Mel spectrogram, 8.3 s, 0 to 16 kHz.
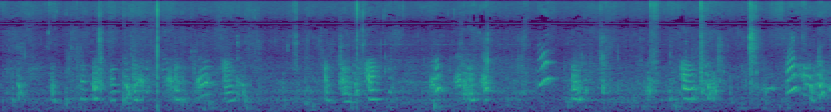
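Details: A litter of 9-day-old Leonberger puppies making many overlapping squeaky whimpers and short yelps with rising and falling tones, several calling at once in a busy chorus with no other clear sounds.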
